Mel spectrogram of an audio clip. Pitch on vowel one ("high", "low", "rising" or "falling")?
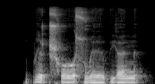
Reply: falling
